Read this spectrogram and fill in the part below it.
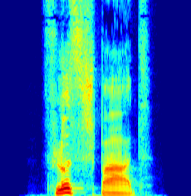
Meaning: fluorspar, fluorite
- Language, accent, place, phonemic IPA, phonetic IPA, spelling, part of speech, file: German, Germany, Berlin, /ˈflʊsˌʃpaːt/, [ˈflʊsˌʃpaːtʰ], Flussspat, noun, De-Flussspat.ogg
